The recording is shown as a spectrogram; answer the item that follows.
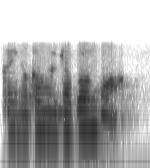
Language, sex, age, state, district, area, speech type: Manipuri, other, 30-45, Manipur, Imphal West, urban, conversation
